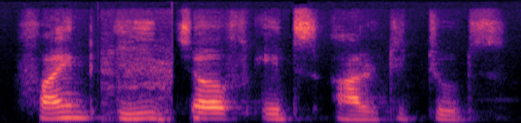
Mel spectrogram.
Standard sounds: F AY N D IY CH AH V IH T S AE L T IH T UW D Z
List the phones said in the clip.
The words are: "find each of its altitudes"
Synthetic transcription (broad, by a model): F AY N D IY CH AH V IH T S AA L T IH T UW D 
